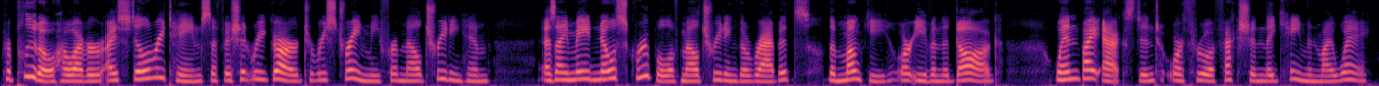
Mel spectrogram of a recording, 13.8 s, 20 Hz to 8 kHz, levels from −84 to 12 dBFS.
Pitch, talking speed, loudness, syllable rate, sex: 230 Hz, 175 wpm, -19 LUFS, 4.9 syllables/s, female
